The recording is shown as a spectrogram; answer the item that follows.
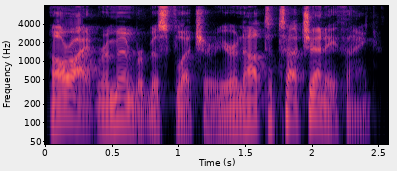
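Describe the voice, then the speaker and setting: A man's voice: fairly low pitch, big pitch swings, fast talker, husky, full character voice. A man playing a bossy, no-nonsense homicide inspector in a live audio drama, stern and plain-spoken. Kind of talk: live radio-style audio drama acting.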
